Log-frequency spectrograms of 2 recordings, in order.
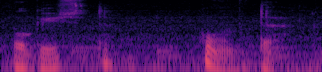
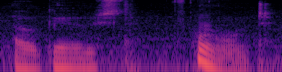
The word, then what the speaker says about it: Auguste Comte: In French in France, it is said as Auguste, Auguste, Auguste Comte, Auguste Comte. So in English, if you cannot pronounce French perfectly, I suggest you can say it as Auguste, Auguste Comte, Auguste Comte.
